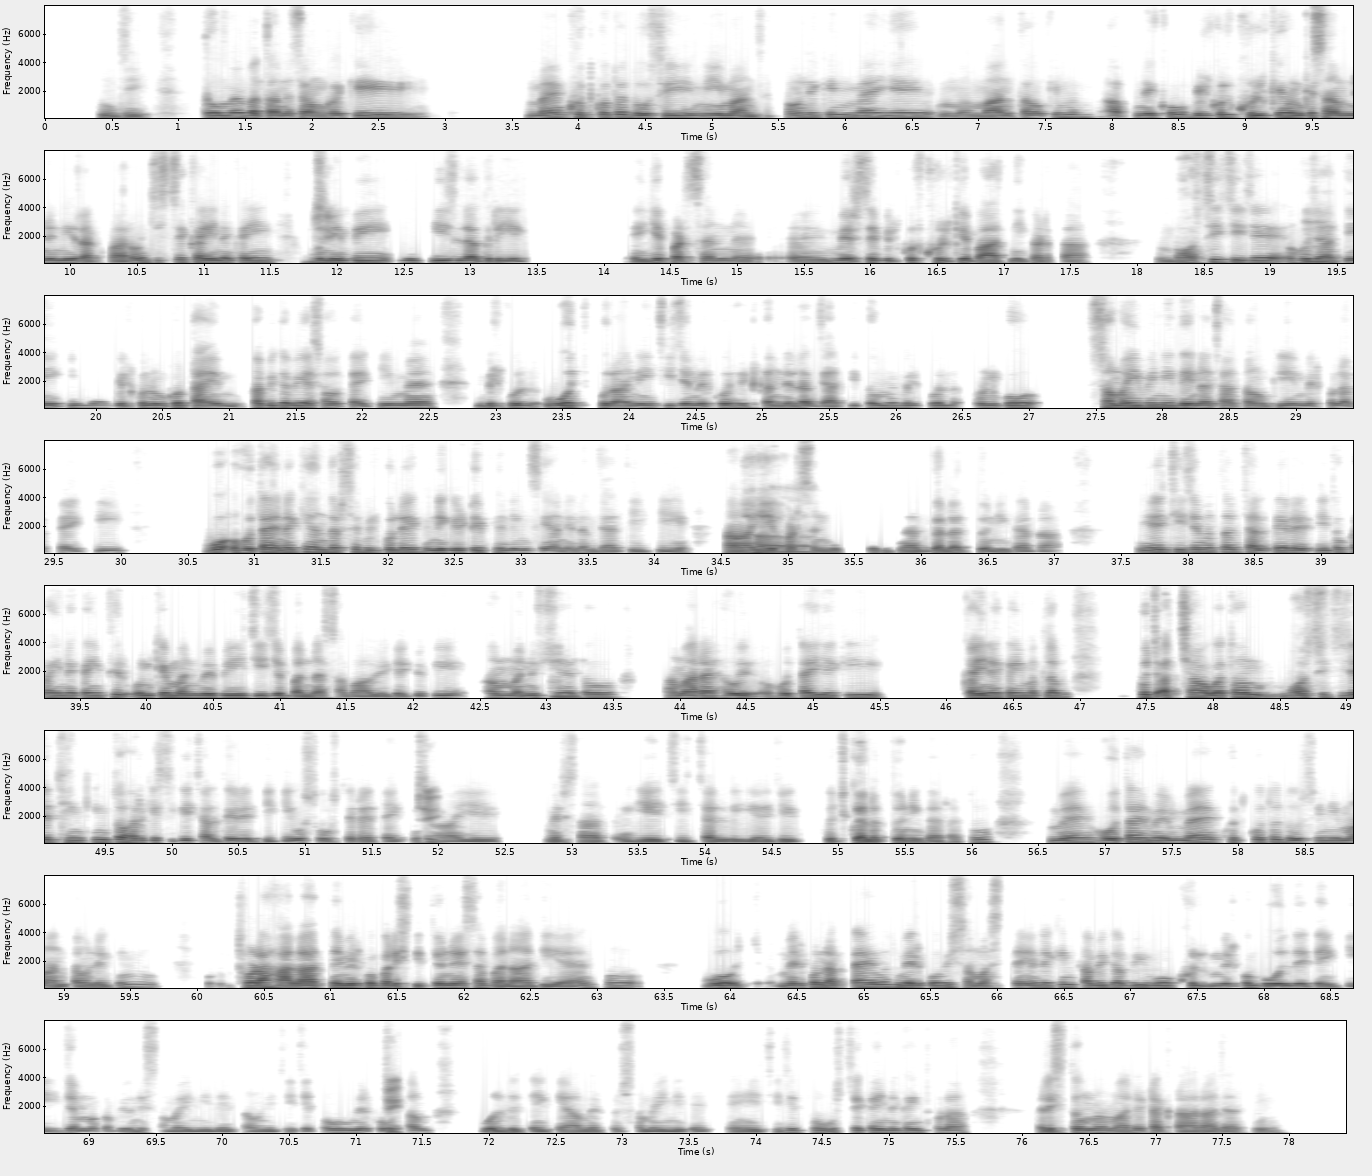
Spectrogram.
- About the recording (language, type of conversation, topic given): Hindi, advice, आप हर रिश्ते में खुद को हमेशा दोषी क्यों मान लेते हैं?
- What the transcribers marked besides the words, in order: in English: "पर्सन"; in English: "टाइम"; in English: "हिट"; in English: "नेगेटिव फ़ीलिंग"; in English: "पर्सन"; in English: "थिंकिंग"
